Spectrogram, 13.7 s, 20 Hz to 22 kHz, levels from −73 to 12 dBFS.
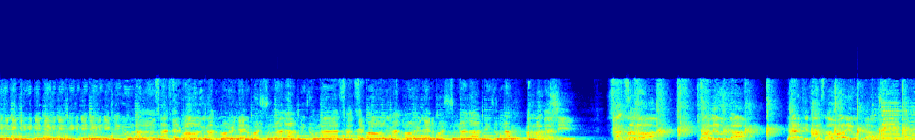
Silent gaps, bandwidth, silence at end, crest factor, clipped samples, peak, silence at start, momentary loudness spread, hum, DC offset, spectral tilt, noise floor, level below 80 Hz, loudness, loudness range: none; 10 kHz; 0 s; 12 dB; under 0.1%; 0 dBFS; 0 s; 6 LU; none; under 0.1%; -5.5 dB/octave; -40 dBFS; -50 dBFS; -12 LUFS; 4 LU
